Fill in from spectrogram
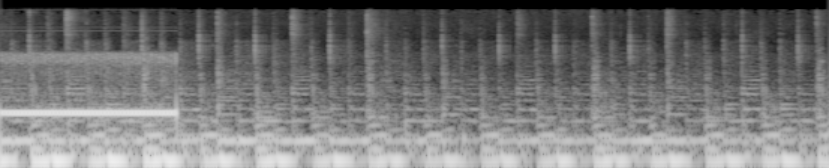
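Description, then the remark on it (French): A loud, steady telephone ring tone of an outgoing call to a contest winner sounds once for about a second at the start, then stops, leaving a rhythmic music bed with a thumping bass beat playing underneath throughout. “Là, on est en train d'appeler notre personne gagnante. Est-ce que ça va répondre?”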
